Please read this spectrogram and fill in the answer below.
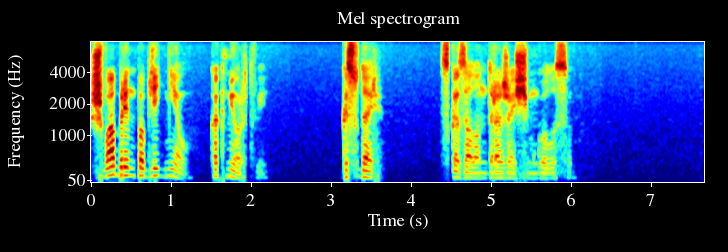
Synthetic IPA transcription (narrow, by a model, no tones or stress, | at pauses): ʂvabɾʲɪnpəblʲɪdʲnʲelˠ | kakmʲo̞rt̪vɨ̰j | ɡəsʊd̪aɾʲ | skɐzɑlˠo̞nd̪ɾʔɐʐaɕːɪmɡo̞lˠəsəm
